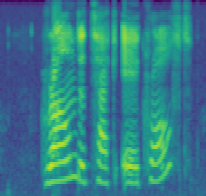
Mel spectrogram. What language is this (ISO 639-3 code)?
eng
